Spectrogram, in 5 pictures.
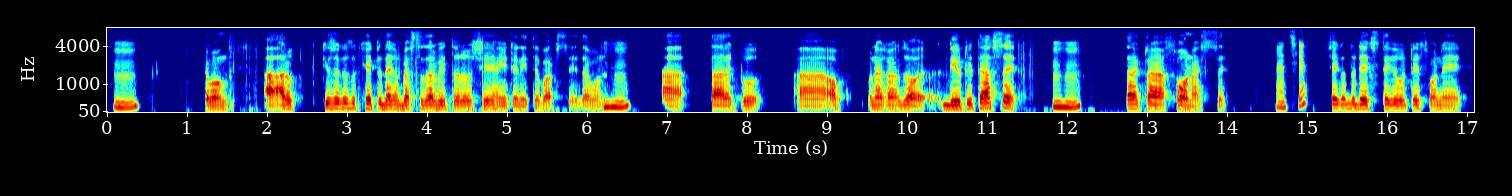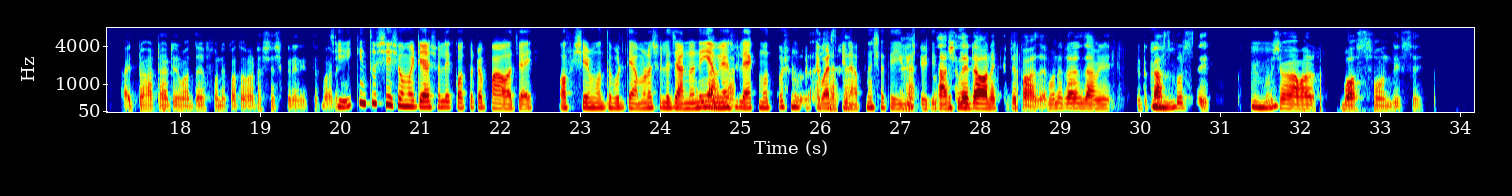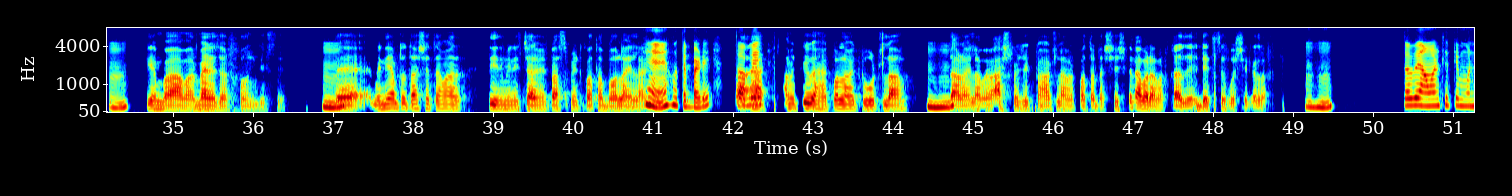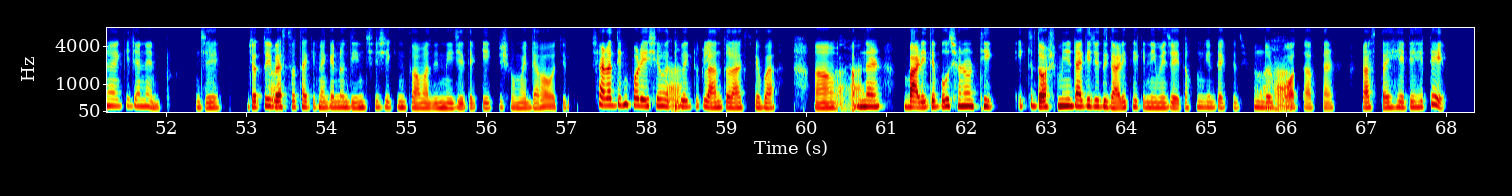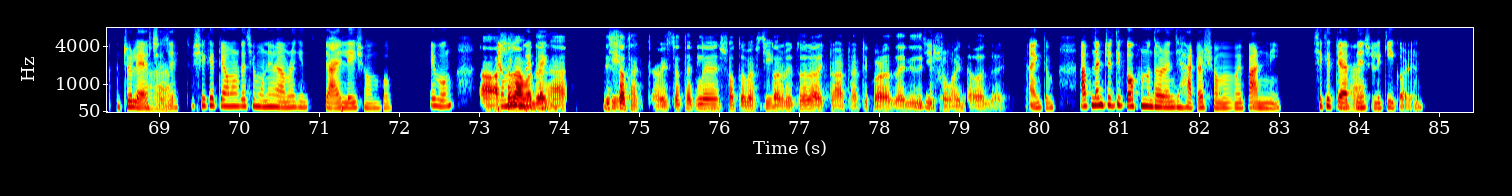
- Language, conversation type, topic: Bengali, unstructured, আপনি কি প্রতিদিন হাঁটার চেষ্টা করেন, আর কেন করেন বা কেন করেন না?
- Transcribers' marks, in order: distorted speech; other background noise; static; chuckle; tapping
